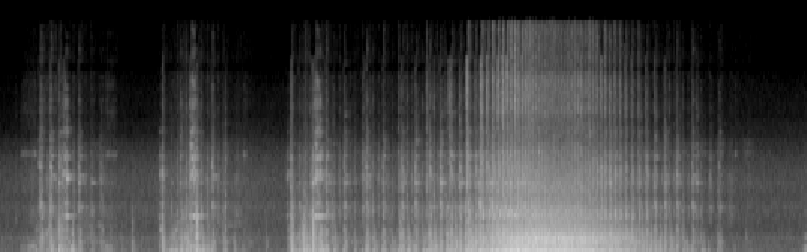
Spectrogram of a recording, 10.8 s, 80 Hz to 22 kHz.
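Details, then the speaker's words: Free Bolens 22-inch push mower, 4.5hp Quantum primer-bulb engine, listed as non-runner: several pulls with brief catches, then a few seconds of rough running that fades out after starting fluid; carburetor issue confirmed, owner may clean carburetor. "all right so we know it's a carburetor issue now"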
